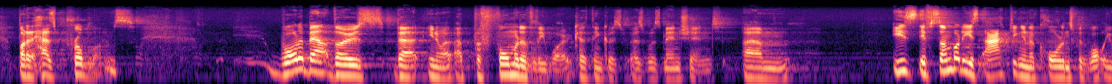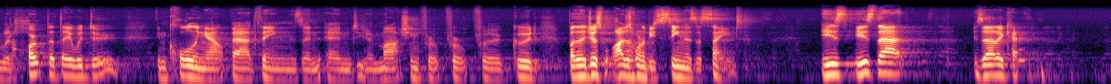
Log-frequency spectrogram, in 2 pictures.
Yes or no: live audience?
yes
